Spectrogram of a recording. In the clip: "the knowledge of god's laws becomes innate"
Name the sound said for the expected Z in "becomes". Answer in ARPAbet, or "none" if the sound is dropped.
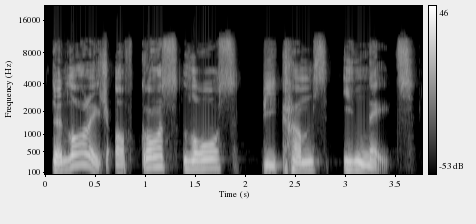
S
